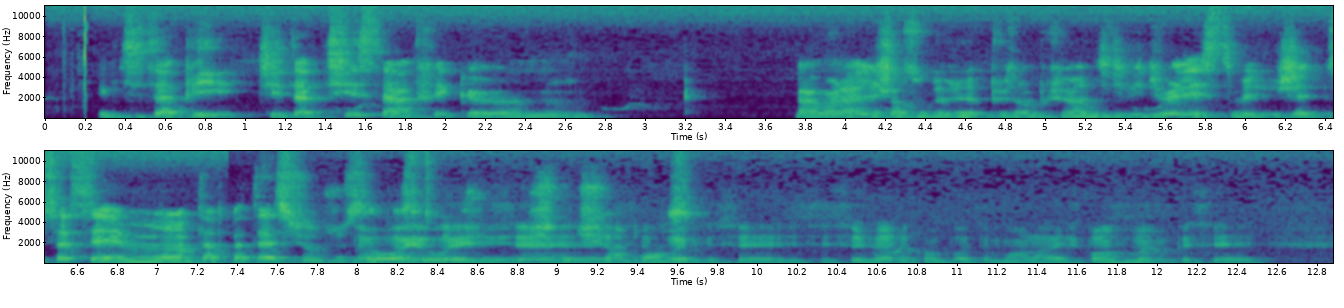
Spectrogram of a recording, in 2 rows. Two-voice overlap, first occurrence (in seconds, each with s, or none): 8.0 s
